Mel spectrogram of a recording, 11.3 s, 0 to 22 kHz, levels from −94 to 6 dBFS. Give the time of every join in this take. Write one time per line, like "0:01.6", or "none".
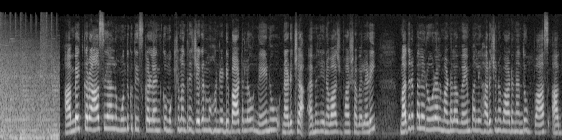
0:01.1

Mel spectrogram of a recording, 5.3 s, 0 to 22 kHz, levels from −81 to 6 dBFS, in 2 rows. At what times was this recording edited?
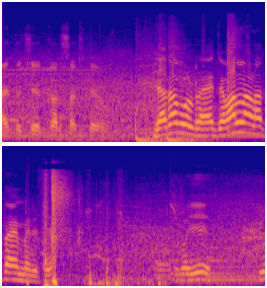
0:01.3
0:04.3

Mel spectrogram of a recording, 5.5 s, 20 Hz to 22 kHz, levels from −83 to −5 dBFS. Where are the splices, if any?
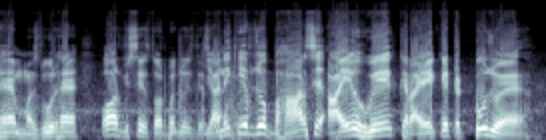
0:01.9

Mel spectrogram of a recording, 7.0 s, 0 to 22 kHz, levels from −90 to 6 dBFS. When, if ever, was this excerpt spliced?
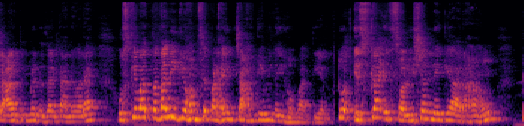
0:04.3

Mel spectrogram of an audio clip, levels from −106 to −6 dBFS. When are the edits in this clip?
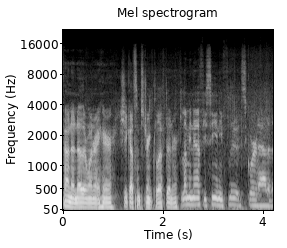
0:02.3

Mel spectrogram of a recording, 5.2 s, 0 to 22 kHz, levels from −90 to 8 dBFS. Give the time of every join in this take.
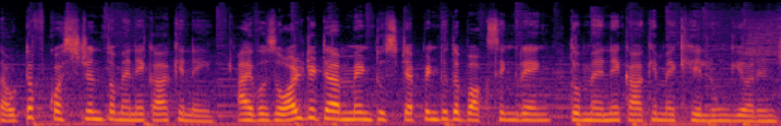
0:01.4
0:03.7

